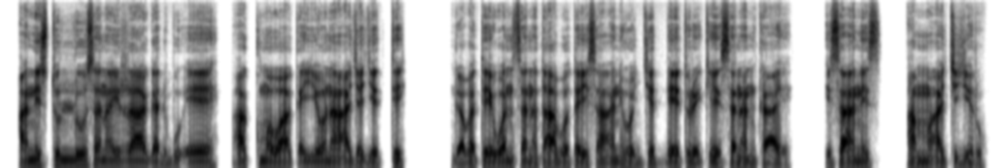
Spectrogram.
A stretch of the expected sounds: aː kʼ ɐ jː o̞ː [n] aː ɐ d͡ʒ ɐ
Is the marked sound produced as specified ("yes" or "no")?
yes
